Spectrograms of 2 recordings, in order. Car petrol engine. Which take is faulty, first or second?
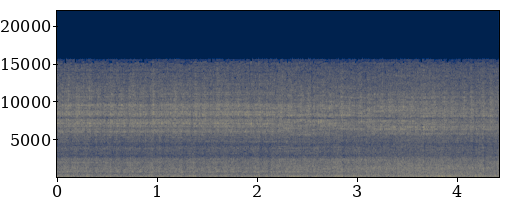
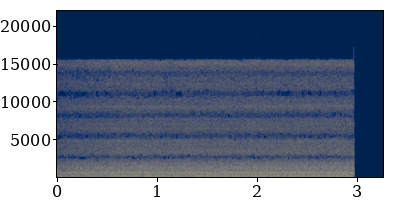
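first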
